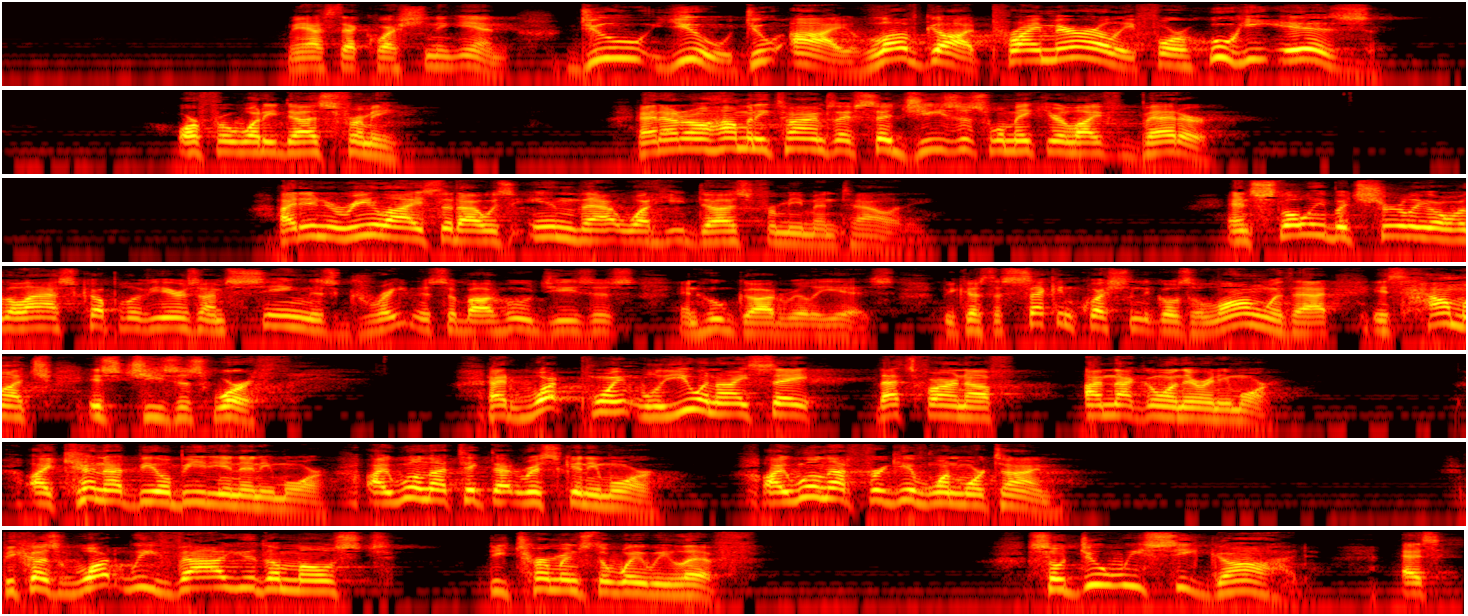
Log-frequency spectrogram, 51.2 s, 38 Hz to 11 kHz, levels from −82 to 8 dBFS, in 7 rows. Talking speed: 165 wpm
